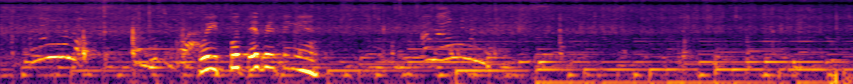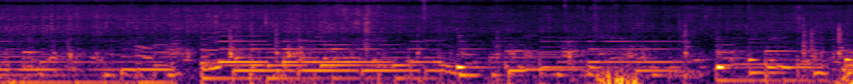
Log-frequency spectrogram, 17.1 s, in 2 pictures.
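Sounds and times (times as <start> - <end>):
wooden spoon stirring: 0.0 - 3.0, 10.4 - 12.8
vegetables sizzling in a frying pan: 0.0 - 17.0.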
